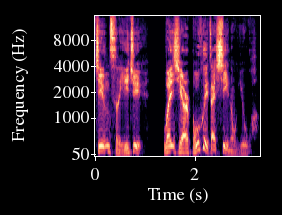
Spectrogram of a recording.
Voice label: Male Blood Elf Picked; zh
